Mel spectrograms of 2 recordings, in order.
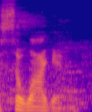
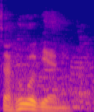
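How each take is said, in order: First: The middle syllable sounds like 'wa'. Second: The middle syllable sounds like 'who'. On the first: The speaker calls it right. "I say Sawagan" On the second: The speaker calls it wrong. "a lot of people say"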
